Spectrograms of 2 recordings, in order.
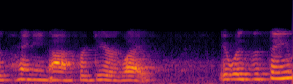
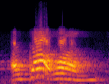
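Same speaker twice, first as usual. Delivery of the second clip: plain reading voice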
